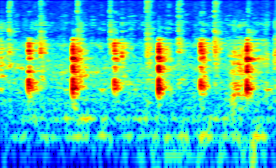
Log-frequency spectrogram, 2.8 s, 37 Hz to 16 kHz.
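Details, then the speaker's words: Black Forest Biedermeier box clock, circa 1870/80, wooden plate movement, after leveling the case; crisp ticks evenly spaced about 0.43 s apart with no limp, beat amplifier indicates it is now running more in beat. "Got the beat amplifier back on it. The beat amplifier tells me it sounds like it's more in beat."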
